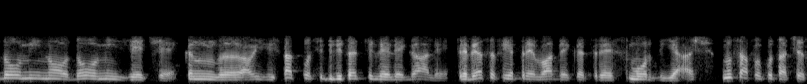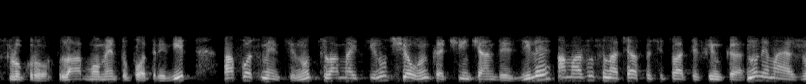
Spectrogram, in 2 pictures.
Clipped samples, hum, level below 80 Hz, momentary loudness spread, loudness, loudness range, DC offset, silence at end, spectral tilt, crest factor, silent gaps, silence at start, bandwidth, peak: under 0.1%; none; -76 dBFS; 6 LU; -23 LUFS; 1 LU; under 0.1%; 0 s; -1.5 dB/octave; 20 dB; none; 0 s; 4 kHz; -2 dBFS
